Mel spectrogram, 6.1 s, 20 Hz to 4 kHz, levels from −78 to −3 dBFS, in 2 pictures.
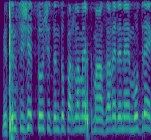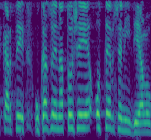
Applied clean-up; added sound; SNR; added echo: neural mask model Resemble Enhance denoiser.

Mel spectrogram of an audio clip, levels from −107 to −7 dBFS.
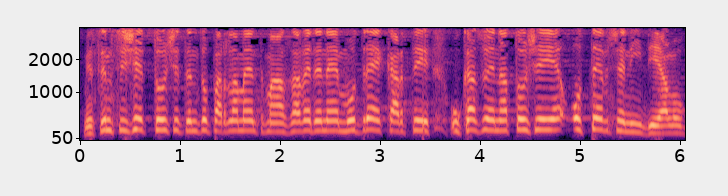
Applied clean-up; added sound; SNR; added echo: none; none; none; none.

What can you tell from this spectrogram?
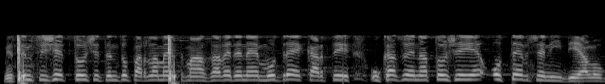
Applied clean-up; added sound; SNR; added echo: none; Shatter; 1 dB; none.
